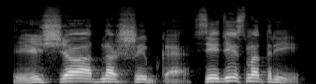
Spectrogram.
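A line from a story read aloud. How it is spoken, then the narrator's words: Displeased grumble. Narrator (Russian): недовольно пробурчал Фрунсберг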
